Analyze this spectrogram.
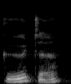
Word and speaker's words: Goethe: There's another one here which is pronounced Goethe, so that's also an Ö, and this is really rare.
